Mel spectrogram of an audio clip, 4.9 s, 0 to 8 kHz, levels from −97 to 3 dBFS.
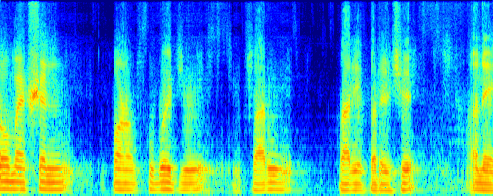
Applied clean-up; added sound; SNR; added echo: neural separator model SepFormer DNS4.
